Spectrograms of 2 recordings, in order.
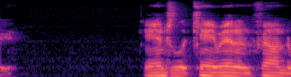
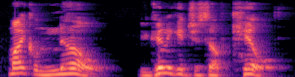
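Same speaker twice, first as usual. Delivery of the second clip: higher, louder frightened cry; panicked plea; 6 semitones higher, 4 dB louder than usual. Acted. Mother begs her son not to fight the gang, panicked. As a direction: stop him in a panic. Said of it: "Angela panicked".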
